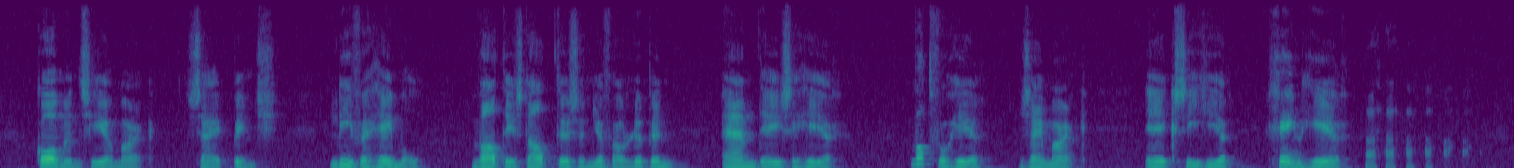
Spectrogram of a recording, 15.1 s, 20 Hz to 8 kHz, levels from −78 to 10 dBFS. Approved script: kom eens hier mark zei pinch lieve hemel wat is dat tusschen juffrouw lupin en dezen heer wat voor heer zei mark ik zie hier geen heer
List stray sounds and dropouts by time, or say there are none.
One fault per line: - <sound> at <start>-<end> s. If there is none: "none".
- laugh at 13.6-14.8 s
